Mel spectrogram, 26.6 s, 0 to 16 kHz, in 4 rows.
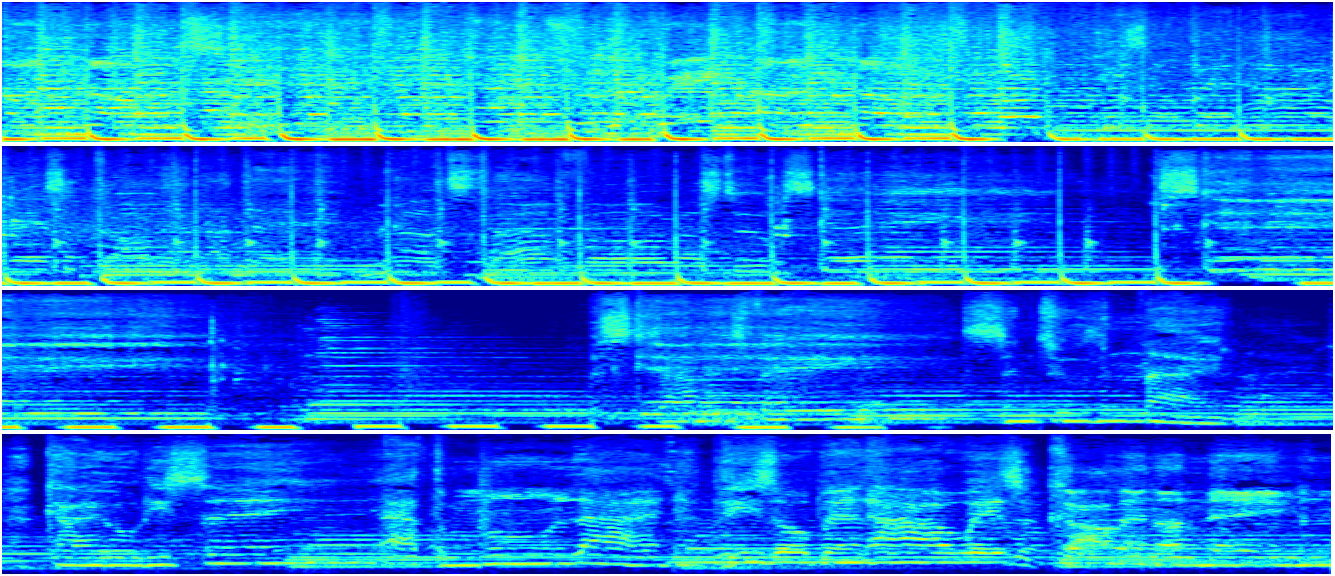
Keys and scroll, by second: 0.1 Return, 0.6 ], 7.3 [, 12.8 [, 18.2 [, 21.0 x, 21.6 [, 24.4 h.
